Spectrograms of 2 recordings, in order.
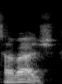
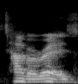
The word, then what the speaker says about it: Tavares: from his own pronunciation you don't pronounce the r uh very you know it's not like a hard r and so it's just taraj um from from all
